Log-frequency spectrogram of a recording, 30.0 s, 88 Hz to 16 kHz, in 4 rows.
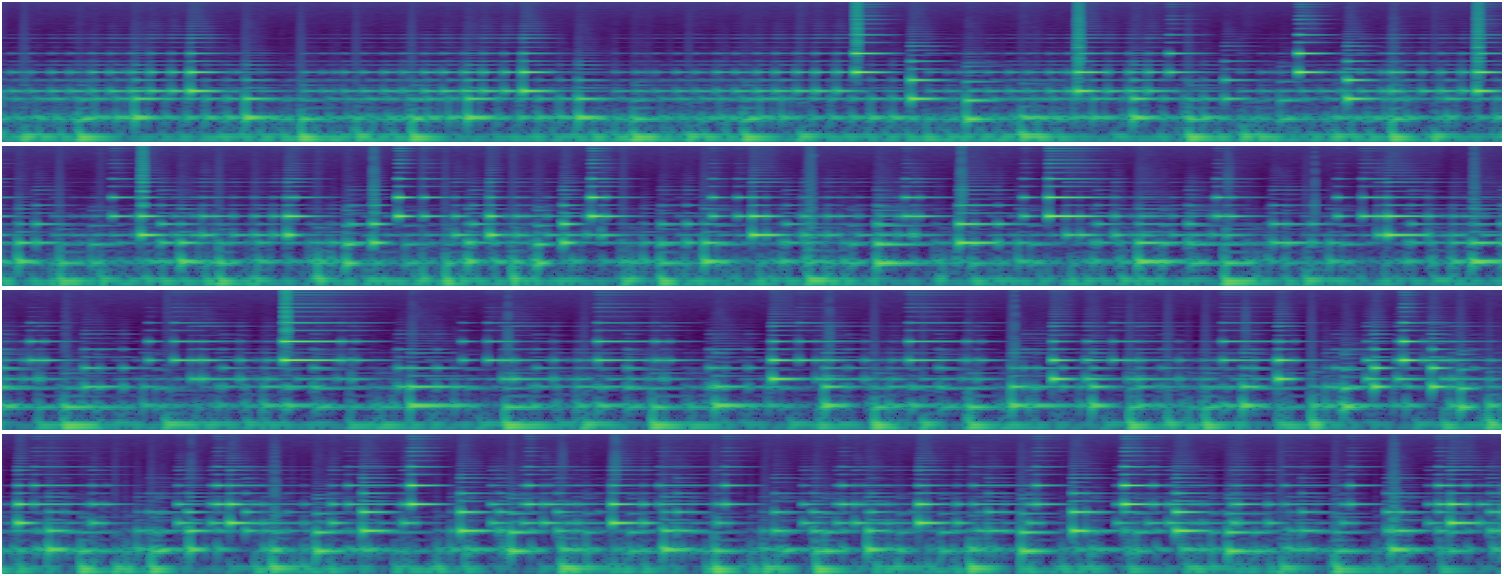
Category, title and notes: Music > Solo instrument
Brilliant Texture out of FM Bells Dings #001
Brilliant texture made out of FM modulated bells produced with the Soma Terra
bell, chime, brilliant, FM, ding, texture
